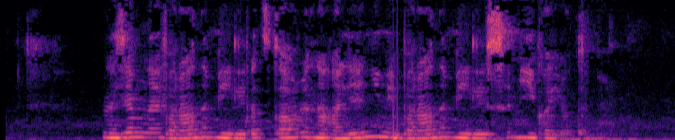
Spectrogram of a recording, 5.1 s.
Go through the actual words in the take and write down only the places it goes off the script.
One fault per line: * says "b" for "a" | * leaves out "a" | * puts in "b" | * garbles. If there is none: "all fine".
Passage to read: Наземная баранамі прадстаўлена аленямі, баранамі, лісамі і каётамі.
all fine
